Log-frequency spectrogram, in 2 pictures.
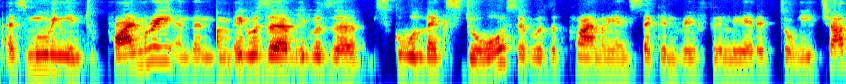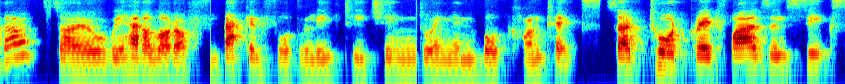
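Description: A woman's voice: fairly low pitch, dull audio. A woman educator from India, thoughtfully answering podcast interview questions with frequent restarts. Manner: thoughtful, many restarts and fillers. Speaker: guest educator.

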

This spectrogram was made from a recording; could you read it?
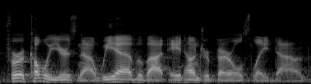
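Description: A man's voice: low-pitched, expressive, fairly quick, a bit bright, a little hiss or hum. A man who runs a distillery, talking in an agreeable casual way, chiming in often and trailing off. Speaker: distillery owner, trade group member. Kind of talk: casual chat.

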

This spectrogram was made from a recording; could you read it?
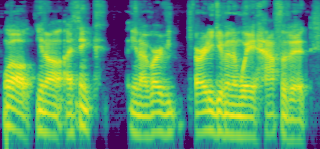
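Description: Low-voiced man with a North American accent. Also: fast, a bit bright. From Japan. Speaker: interview guest, video marketer. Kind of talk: casual interview answers.

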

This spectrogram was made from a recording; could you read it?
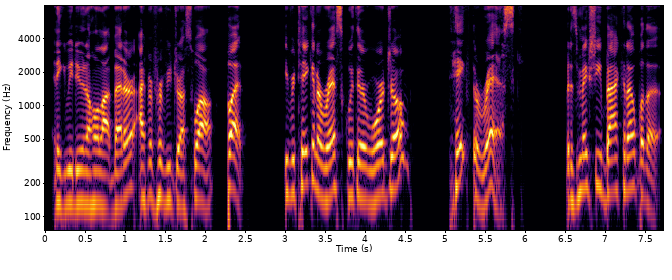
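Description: A man's voice: mid-range voice, a bit bright, no echo, clean studio sound. A young man hosting a podcast, teasing his guest in a joking, casual way. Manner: jokey, teasing, laughs a lot. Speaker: podcast host.

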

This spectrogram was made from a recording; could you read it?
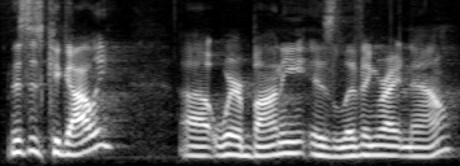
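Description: A man's voice: medium pitch, moderate pace. A young man hosting a church talk, walking through maps and photos in an easy manner with many fillers. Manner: relaxed, many fillers, laughs easily. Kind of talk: presenting with slides, casual.

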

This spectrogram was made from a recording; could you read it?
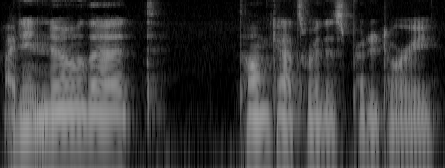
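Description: Woman, podcast co-host with a gravelly, fry-laden voice; relaxed conversational book talk. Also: extremely low pitch, unhurried. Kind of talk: casual book discussion chat.

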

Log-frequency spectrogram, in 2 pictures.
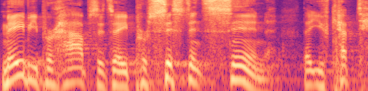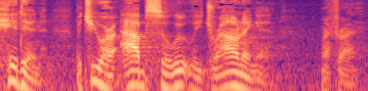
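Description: A man's voice: mid-range voice, lively intonation, unhurried, husky. Male preacher in a reverberant hall. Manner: earnest, emphatic, rhetorical questions and repetition. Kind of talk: sermon. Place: large hall, preaching to a congregation.

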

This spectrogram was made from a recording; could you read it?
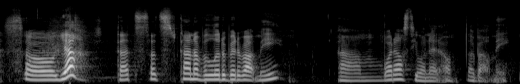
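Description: A woman from the Netherlands, Suriname and Venezuela, a podcast guest in casual, animated chat, laughing often and restarting sentences. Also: medium pitch, fairly quick. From born in the Netherlands, raised in Suriname and Venezuela.

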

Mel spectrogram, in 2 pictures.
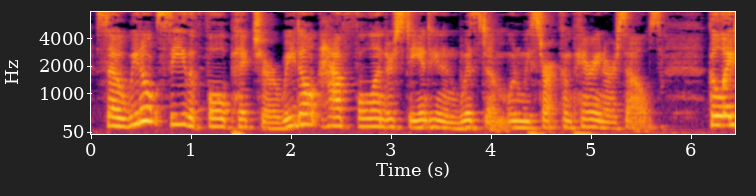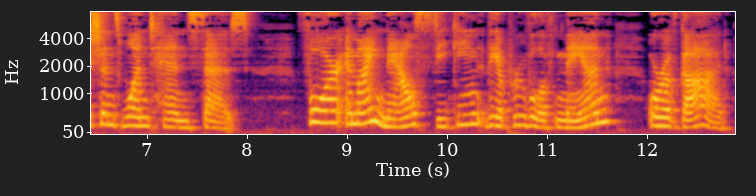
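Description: A woman hosting a faith podcast, slightly raspy and nasal from a cold, talking earnestly and reading scripture aloud. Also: mid-range voice. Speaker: podcast host.

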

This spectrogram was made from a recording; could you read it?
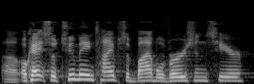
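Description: An American man giving an informal Bible lesson to a group, talking conversationally and haltingly, with frequent asides. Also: sits high, expressive. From United States. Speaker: Bible class teacher. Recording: dull, muffled lo-fi audio.

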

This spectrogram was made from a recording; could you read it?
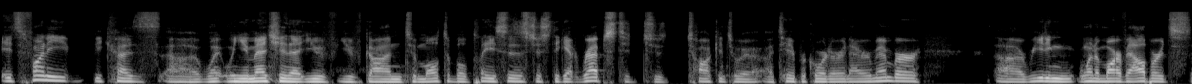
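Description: A man's voice: medium pitch, fairly even intonation, moderate pace, a little mellow, no room sound. A man hosting a podcast interview, asking questions in a casual conversational way.

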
